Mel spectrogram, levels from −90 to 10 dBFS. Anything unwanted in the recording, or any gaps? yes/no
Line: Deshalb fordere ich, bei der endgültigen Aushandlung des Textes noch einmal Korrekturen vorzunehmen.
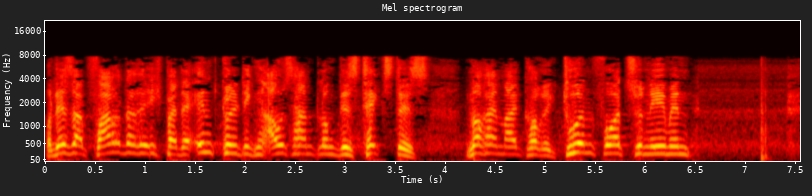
yes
